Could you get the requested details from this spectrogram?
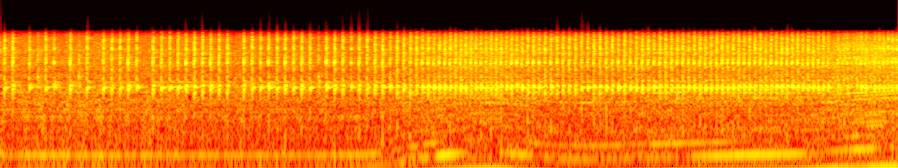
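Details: Nissan Primera at idle: sharp, regular metallic knocks, a couple per second, over the idle, an internal engine knock; owner is asking what the bad noise is, cause unknown.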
